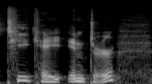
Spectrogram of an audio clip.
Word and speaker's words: Tkinter: uh pronounce this but I'm going to pronounce it from here on out as tkin because um according to the module itself this stands for TK interface and if you're wondering what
